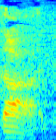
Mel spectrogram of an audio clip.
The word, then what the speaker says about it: Gad: But I've been telling you in Hebrew the tribe God Gad was actually pronounced God right?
